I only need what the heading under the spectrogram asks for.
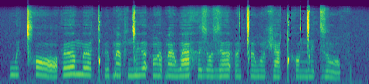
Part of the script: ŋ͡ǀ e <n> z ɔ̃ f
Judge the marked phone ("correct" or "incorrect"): incorrect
